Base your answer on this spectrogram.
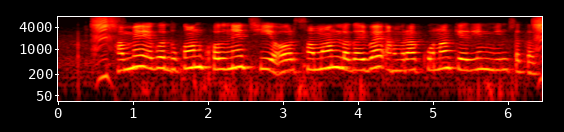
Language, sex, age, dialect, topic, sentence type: Maithili, female, 25-30, Angika, banking, question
